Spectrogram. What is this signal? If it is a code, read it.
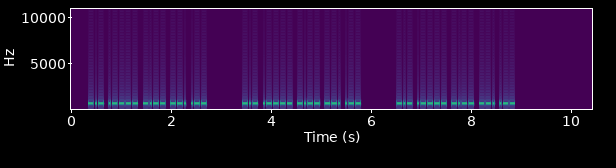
Morse code, heard as a keyed tone, about 36 wpm, 700 Hz. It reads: K1YGW K1YGW K1YGW
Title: USA Call Signs - 5 Characters - Repeated 3x - 35wpm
